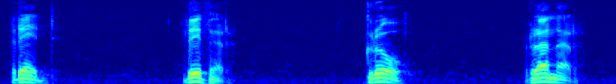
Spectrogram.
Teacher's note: R, R, not a rolled R like Scottish or Russian does, but a single tapped R where the tongue hits almost with a D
